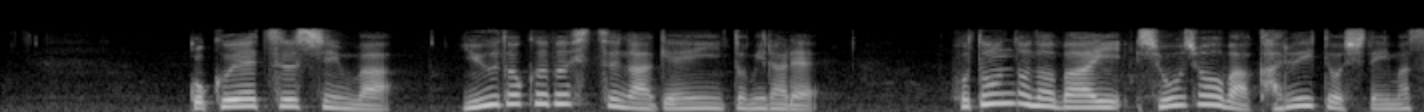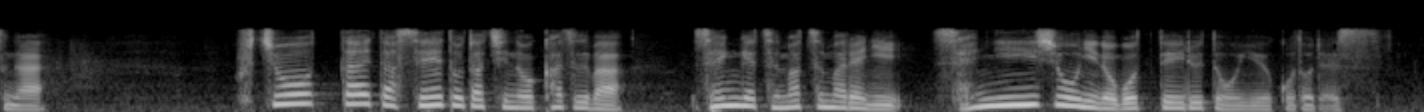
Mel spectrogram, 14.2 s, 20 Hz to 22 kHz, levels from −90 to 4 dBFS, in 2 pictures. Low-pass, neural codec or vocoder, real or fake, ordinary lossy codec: 7.2 kHz; none; real; none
